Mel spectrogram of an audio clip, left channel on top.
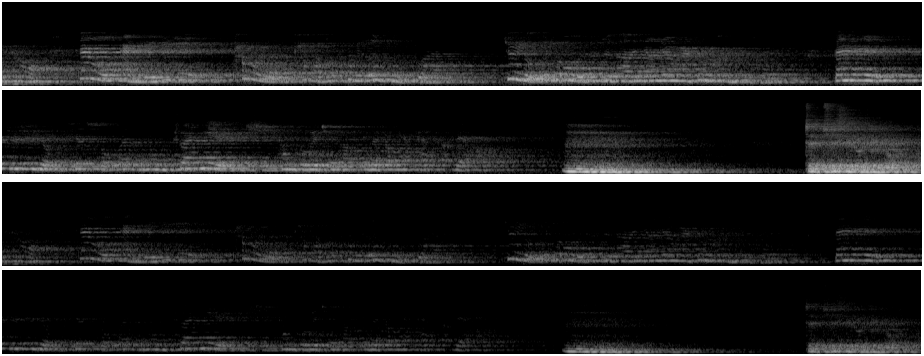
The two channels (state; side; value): quieter; right; 13.6 dB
